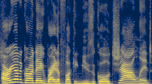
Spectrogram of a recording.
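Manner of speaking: loud, emphatic demand; emphatic shout. Real, not acted. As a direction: shout it like a rallying call. Repeats the challenge shouting.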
